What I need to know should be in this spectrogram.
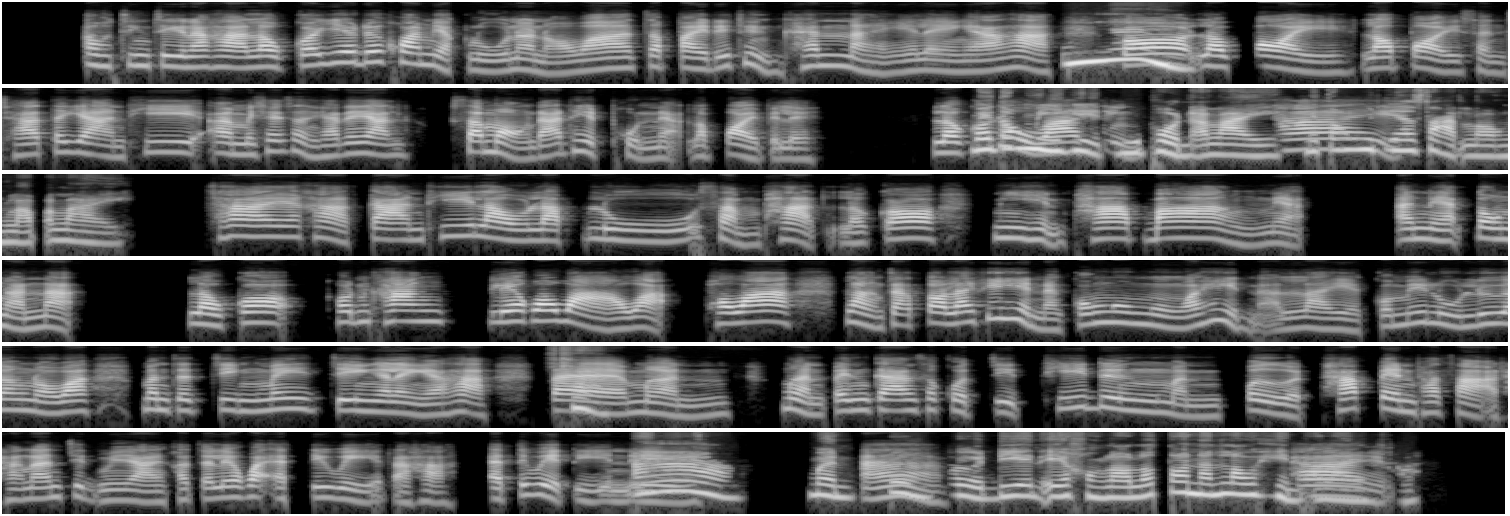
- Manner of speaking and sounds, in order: "เรียก" said as "เยียก"; in English: "แอ็กทิเวต"; in English: "แอ็กทิเวต"
- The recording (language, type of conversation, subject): Thai, podcast, เราควรปรับสมดุลระหว่างสัญชาตญาณกับเหตุผลในการตัดสินใจอย่างไร?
